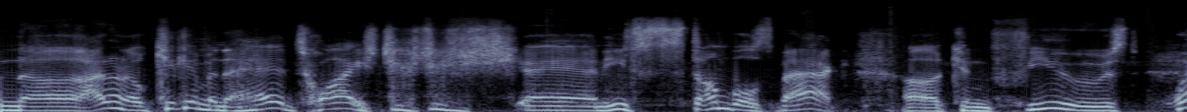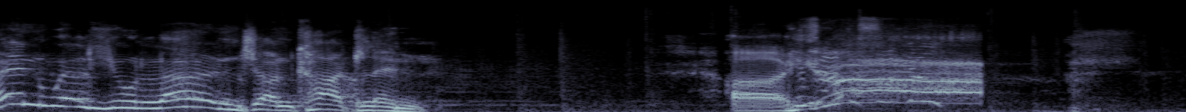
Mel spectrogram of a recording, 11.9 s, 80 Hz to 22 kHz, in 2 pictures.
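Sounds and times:
speech: 0:00.0 - 0:08.2, 0:09.6 - 0:10.6
character voice screaming: 0:09.9 - 0:10.9.

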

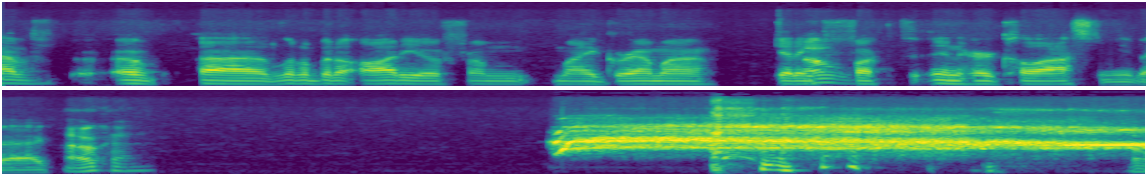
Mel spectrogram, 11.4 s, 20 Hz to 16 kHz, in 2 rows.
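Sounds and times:
speech: 0:00.0 - 0:06.5, 0:09.5 - 0:10.2
person screaming: 0:08.5 - 0:11.4.

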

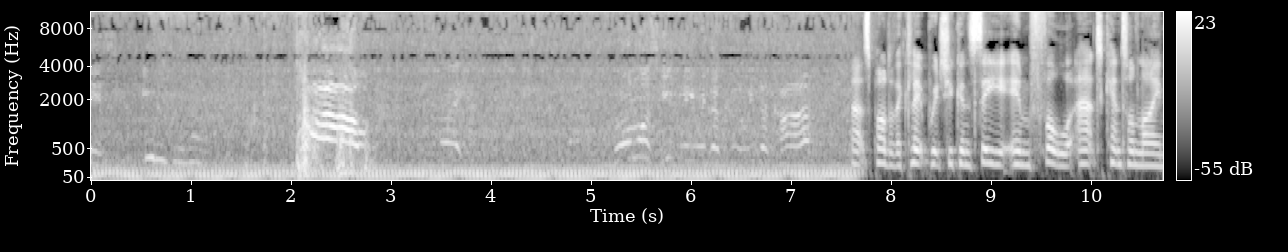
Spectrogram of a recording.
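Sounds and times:
car engine rumbling: 0:00.0 - 0:07.8
sharp thud of a car hitting a cyclist: 0:01.7 - 0:03.0
people shouting: 0:02.0 - 0:02.9
speech: 0:07.6 - 0:10.7.

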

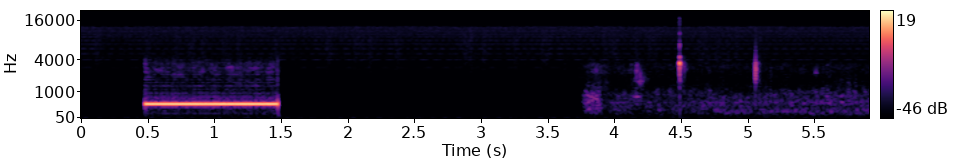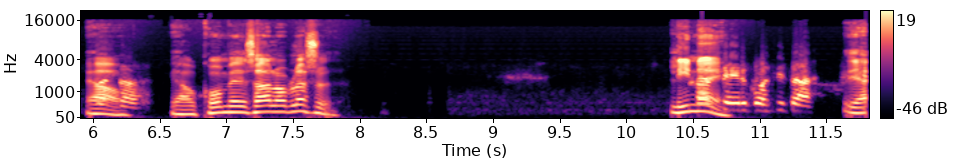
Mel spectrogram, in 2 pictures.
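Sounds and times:
telephone line ringing: 0:00.5 - 0:01.5
speech: 0:06.0 - 0:08.0, 0:10.4 - 0:11.8.

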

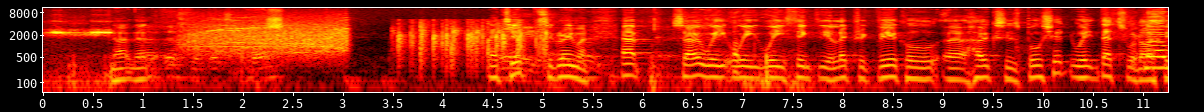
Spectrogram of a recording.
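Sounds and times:
speech: 0:00.7 - 0:02.6, 0:04.4 - 0:11.2
canned applause from a sound-effect button: 0:01.2 - 0:05.3.

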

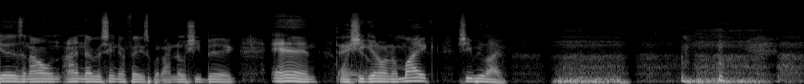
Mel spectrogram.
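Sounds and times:
speech: 0:00.0 - 0:06.1, 0:06.8 - 0:07.4
voice imitating heavy wheezy mouth breathing into microphone: 0:05.1 - 0:08.0.

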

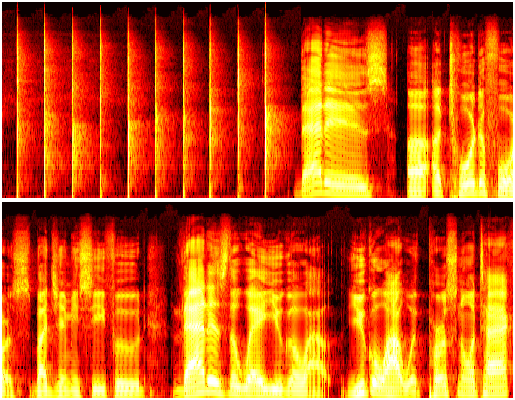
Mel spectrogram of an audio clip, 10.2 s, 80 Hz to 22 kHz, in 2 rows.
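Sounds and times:
single pair of hands clapping sharply: 0:00.0 - 0:02.9
speech: 0:03.0 - 0:10.2.

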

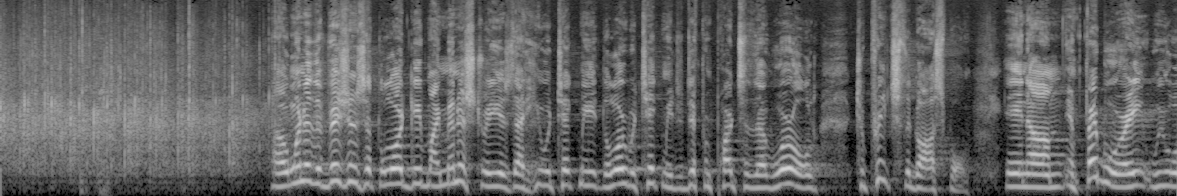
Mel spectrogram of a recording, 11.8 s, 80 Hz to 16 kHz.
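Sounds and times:
audience applause: 0:00.0 - 0:02.7
speech: 0:02.7 - 0:11.7.

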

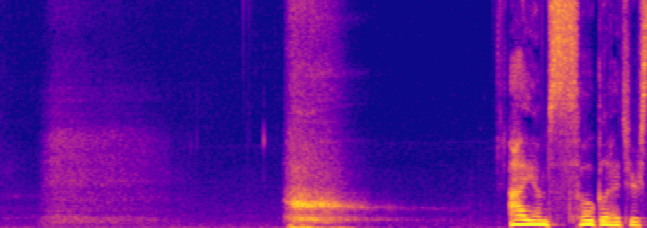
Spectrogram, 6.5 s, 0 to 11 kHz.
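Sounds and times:
deep breath taken during singing exercise: 0:00.0 - 0:01.9, 0:02.8 - 0:04.4
speech: 0:05.1 - 0:06.4.

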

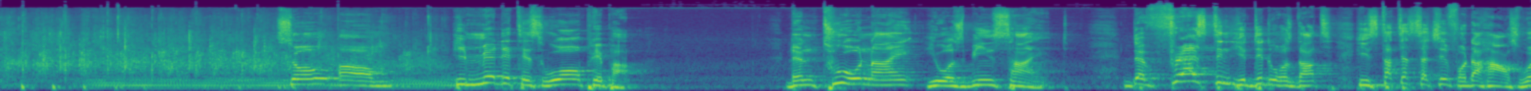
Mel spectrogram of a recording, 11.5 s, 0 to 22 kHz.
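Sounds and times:
church audience clapping hands in applause: 0:00.0 - 0:03.9
speech: 0:02.2 - 0:04.8, 0:05.9 - 0:11.4.

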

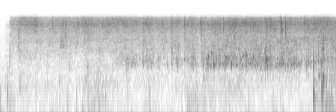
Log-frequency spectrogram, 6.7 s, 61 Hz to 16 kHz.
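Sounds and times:
tap water running into a bowl as the bowl is rinsed: 0:00.2 - 0:06.7.

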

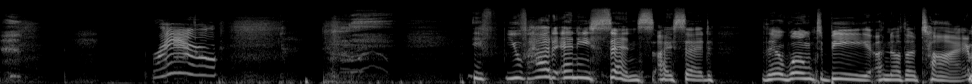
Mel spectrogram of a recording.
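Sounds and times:
cat meowing: 0:01.5 - 0:02.2
speech: 0:04.8 - 0:09.6.

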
